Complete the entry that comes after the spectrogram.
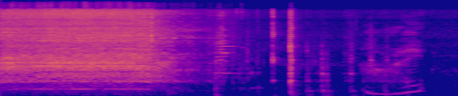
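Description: Hair dryer blowing on a piece of paper craft work, a loud steady rush that cuts off after about two seconds, followed by small clicks and handling sounds and a brief voice.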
